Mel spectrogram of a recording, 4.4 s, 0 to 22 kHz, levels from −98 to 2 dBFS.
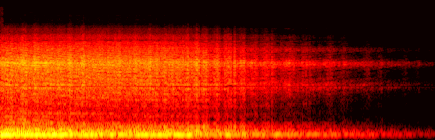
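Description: Everyday sound, with channel delay (comb filtering) throughout: one channel lags by around 10 ms before mono summing, carving evenly spaced notches from near 50 Hz upward, leaving it hollow and phasey.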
